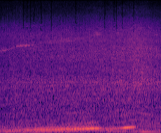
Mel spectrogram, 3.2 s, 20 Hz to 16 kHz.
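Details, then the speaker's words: 1977 Cadillac Eldorado engine at wide-open throttle, with blow-by smoke pouring from the intake and blue smoke from the exhaust. It revs hard with a heavy, rough note under the exhaust roar; the worn engine is knocking badly. "Oh, Oh, it's knocking, dude. It's knocking bad."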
